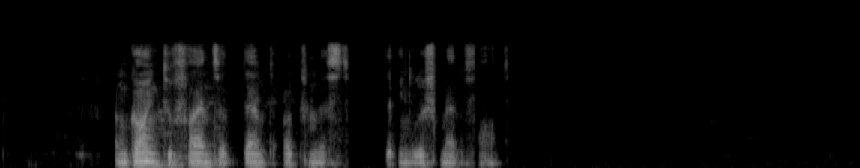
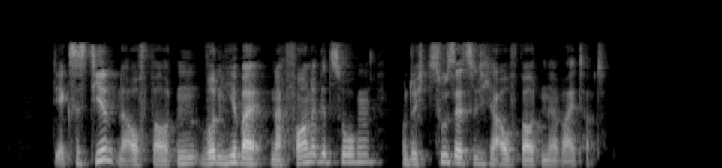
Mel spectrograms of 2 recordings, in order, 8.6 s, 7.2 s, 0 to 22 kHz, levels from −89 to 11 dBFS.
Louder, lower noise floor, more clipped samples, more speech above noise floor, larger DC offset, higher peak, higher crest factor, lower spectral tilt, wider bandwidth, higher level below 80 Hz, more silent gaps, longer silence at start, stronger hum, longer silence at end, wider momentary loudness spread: second, -37 LUFS vs -26 LUFS; about the same, -86 dBFS vs -88 dBFS; neither; second, 50 dB vs 62 dB; neither; second, -14 dBFS vs -6 dBFS; about the same, 26 dB vs 22 dB; first, -6 dB/octave vs -4.5 dB/octave; about the same, 7.8 kHz vs 8 kHz; first, -64 dBFS vs -70 dBFS; neither; first, 1.15 s vs 0.55 s; neither; first, 3.65 s vs 1.2 s; first, 20 LU vs 13 LU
